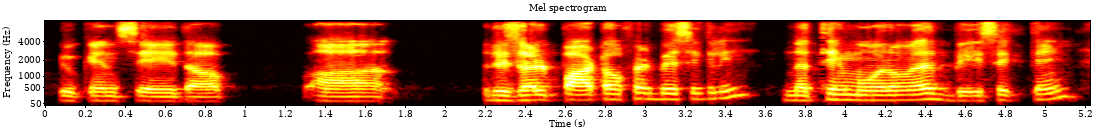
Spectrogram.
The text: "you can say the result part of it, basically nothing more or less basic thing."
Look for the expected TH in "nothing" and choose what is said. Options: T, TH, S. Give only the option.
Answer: T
